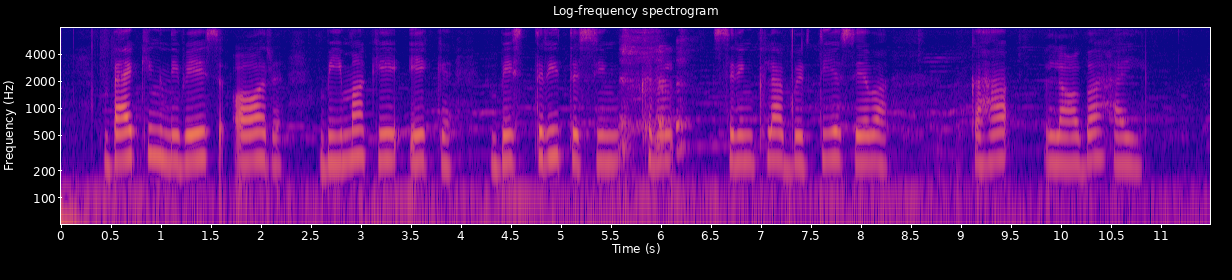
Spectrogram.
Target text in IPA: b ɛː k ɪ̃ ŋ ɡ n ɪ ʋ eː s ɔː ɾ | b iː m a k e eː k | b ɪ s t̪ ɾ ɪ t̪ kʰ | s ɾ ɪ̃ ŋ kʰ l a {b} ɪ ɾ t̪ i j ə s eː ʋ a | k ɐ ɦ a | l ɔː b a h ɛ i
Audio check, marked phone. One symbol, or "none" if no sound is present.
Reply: b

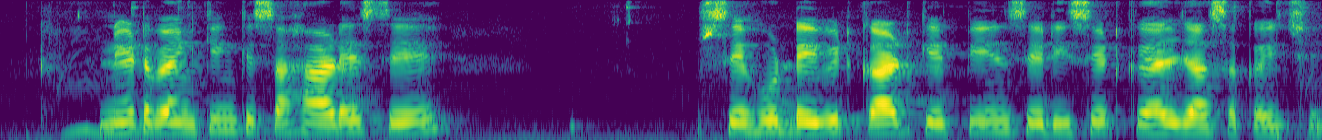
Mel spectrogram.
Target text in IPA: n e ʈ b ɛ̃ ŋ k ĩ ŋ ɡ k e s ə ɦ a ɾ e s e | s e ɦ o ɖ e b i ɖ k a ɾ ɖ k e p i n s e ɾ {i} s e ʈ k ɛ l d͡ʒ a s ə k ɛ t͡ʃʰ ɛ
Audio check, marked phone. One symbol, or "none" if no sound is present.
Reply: i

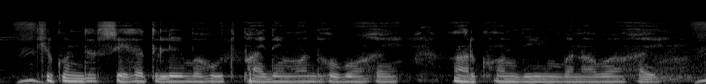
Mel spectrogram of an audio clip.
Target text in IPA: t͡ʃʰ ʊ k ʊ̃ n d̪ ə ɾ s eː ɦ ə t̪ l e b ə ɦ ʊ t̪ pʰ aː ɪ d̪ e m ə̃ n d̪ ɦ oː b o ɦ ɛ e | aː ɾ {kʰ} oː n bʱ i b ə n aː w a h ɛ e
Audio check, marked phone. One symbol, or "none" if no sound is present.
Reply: kʰ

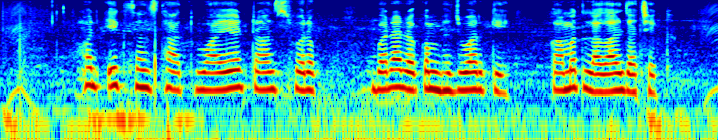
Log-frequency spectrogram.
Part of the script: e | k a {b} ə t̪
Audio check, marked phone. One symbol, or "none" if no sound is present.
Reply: m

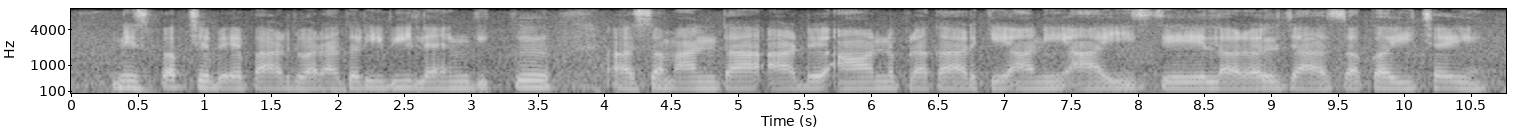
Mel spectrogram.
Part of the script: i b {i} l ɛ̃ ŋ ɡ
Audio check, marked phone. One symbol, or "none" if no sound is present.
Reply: i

